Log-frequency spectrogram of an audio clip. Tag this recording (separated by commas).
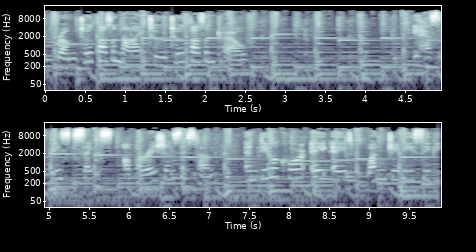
Speech, Music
